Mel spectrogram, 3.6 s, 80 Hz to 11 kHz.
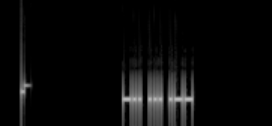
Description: Morse code, heard as a keyed tone, about 34 wpm, 700 Hz. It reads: DSW
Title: Abbreviations 35wpm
